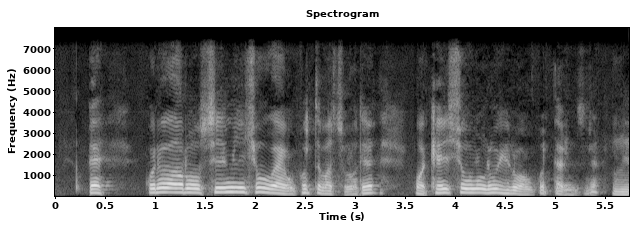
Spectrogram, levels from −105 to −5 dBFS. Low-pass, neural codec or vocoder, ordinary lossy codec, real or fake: 7.2 kHz; codec, 16 kHz, 2 kbps, FreqCodec, larger model; none; fake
